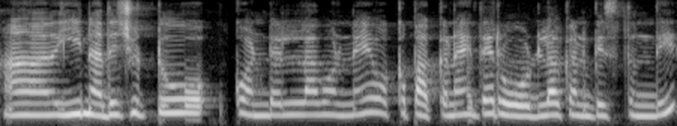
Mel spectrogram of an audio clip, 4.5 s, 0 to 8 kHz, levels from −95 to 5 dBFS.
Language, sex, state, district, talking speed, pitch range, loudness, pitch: Telugu, female, Andhra Pradesh, Anantapur, 160 wpm, 265-295 Hz, -18 LUFS, 275 Hz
